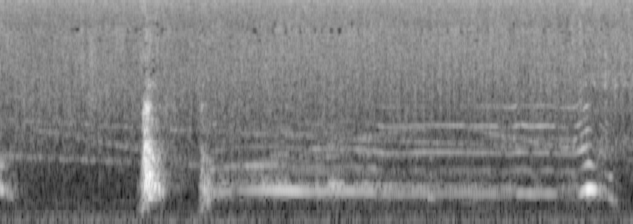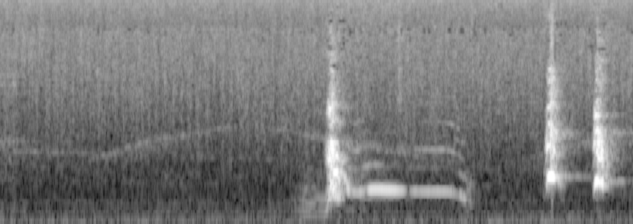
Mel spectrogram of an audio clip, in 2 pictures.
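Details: Dog howling at a passing fire truck: a long, even howl of about four seconds ending in a waver, then a second shorter howl and a few sharp yips near the end, over faint siren tones.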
